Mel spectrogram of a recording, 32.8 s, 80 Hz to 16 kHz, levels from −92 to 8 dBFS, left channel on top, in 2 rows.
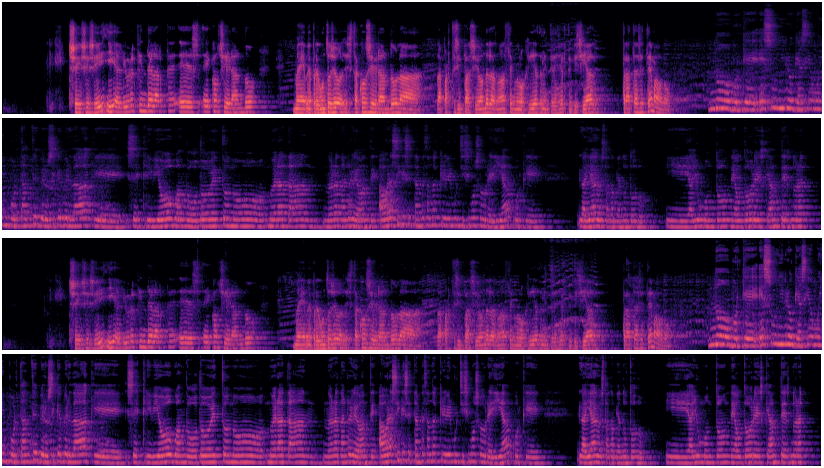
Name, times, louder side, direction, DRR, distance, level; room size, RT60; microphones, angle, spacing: voice 1, 1.3-5.1 5.8-8.4 8.7-12.0 12.4-13.4, left 6 dB, 45° left, 15 dB, 0.3 m, -29 dB
sound 1, 3.9-4.0 4.5-4.6 5.2-5.3 5.5-6.2 7.0-7.8 8.3-10.3 10.6-11.9 12.9-18.6, right 1 dB, 30° right, 0.8 m, -54 dB
voice 2, 14.1-27.2 27.9-29.3 29.7-32.4, right 2 dB, 60° right, 8 dB, 0.8 m, -35 dB
12.0 x 5.6 x 3.3 m, 0.96 s
head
